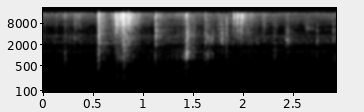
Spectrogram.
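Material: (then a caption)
Soap. A metal blade scrapes thin shavings from the flat surface of a solid green bar of soap held in the hand. It makes a quiet series of short, bright, crisp scraping and crackling strokes with little low end, each fading quickly.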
